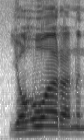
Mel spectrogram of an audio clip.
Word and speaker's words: 여호와: 원래 어떻게 발음했는지 몰라요. 지금 서기관들이 그걸 이렇게 글을 쓸 때 그게 4개의 자음만을 이렇게 쓰고 모음을 안 써놨어요. 그래서 어떻게 발음하는지를 몰라요. 지금도. 그랬더니 아도나이의 모음을 그 4개의 자음에다 갖다가 넣어가지고 여호와 이렇게 지금 발음하고 있는 건데, 그게 실제 이름이 아니라고요.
